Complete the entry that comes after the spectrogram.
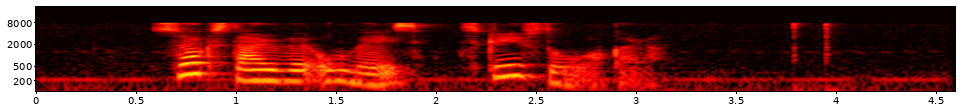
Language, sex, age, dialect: Faroese, female, 36-60, Suðurstreymoy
